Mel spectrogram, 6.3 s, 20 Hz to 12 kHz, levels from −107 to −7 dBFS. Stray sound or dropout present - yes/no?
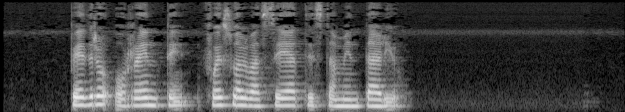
no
